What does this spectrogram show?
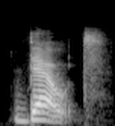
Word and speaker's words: doubt: of our other words doubt again uh if you like the band no doubt okay with Gwen stavani her old band you don't have to worry because you don't pronounce the b it's just doubt this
